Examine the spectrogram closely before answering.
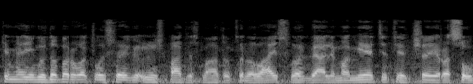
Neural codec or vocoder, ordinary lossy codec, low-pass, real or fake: codec, 44.1 kHz, 2.6 kbps, SNAC; MP3, 32 kbps; 10.8 kHz; fake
